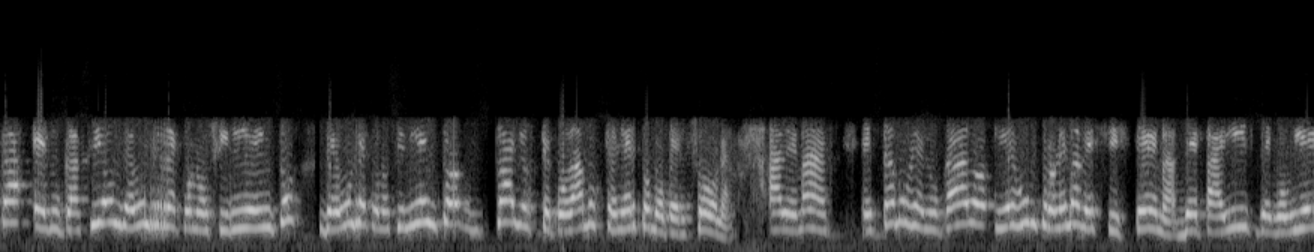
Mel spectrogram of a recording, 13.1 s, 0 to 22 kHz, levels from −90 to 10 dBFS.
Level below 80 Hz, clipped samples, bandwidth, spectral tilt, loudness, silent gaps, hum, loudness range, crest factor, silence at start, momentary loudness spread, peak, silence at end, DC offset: -68 dBFS; under 0.1%; 4.5 kHz; -7 dB/octave; -20 LUFS; none; none; 2 LU; 14 dB; 0 s; 6 LU; -6 dBFS; 0 s; under 0.1%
